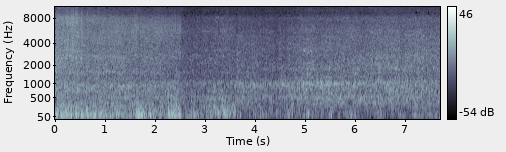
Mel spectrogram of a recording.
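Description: An Indian express train passing close by, its coaches' wheels clattering over the rail joints. Heavy low thuds come in the first couple of seconds, then an even clatter.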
